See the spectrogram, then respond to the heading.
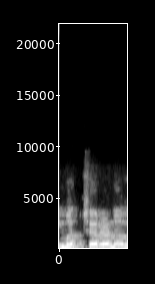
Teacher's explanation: with both cha being Alpaprana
